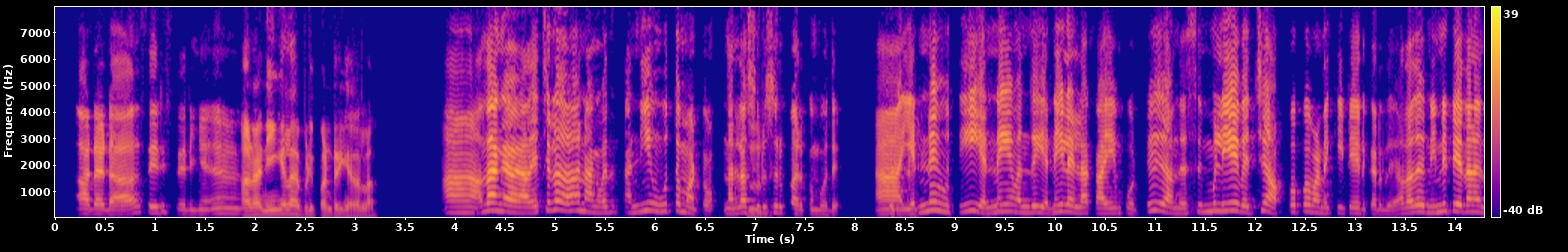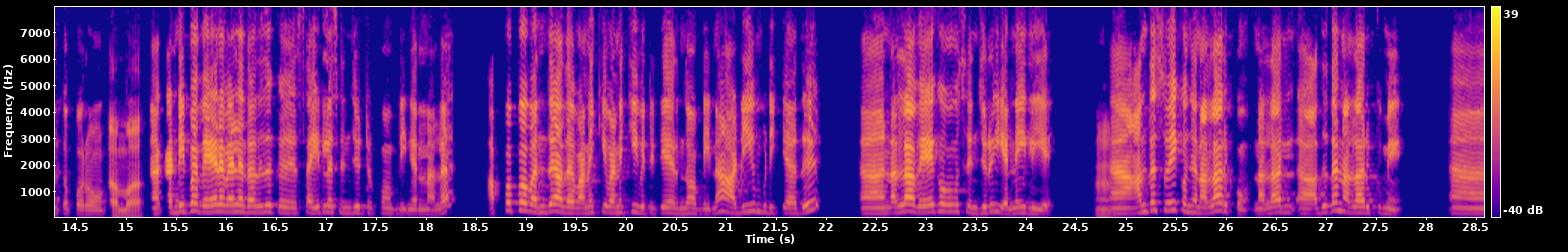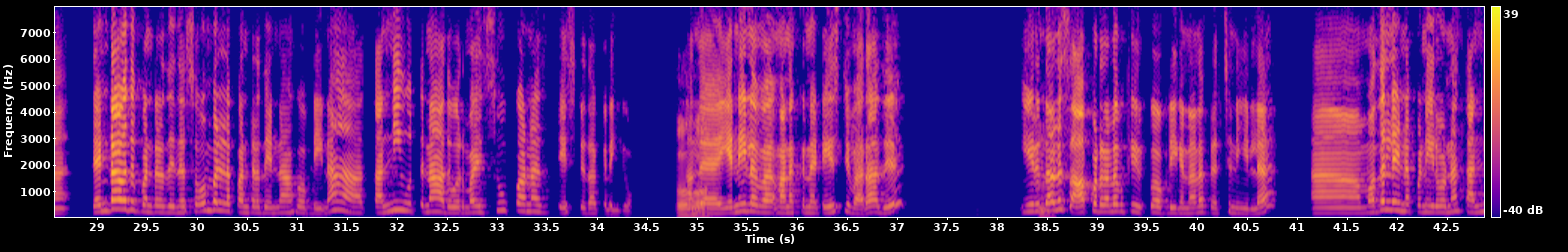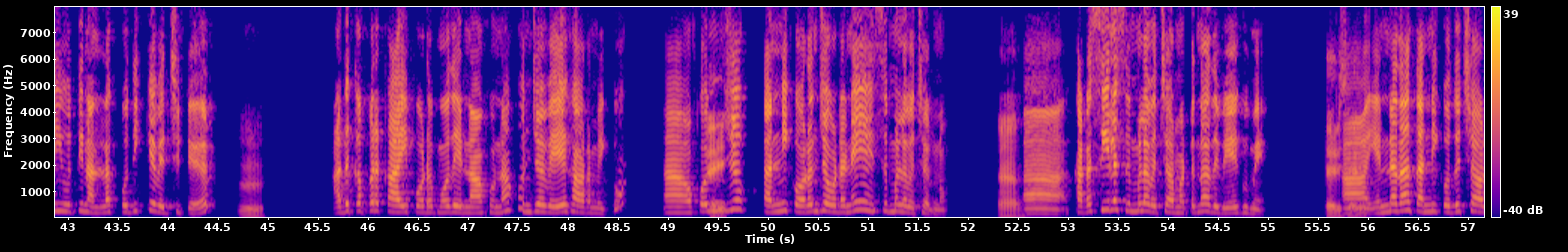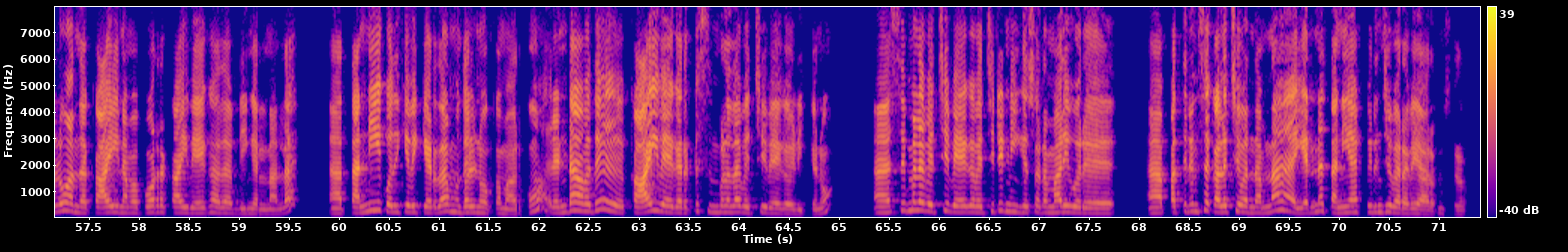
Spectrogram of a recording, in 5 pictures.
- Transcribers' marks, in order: chuckle; chuckle
- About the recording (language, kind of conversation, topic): Tamil, podcast, தூண்டுதல் குறைவாக இருக்கும் நாட்களில் உங்களுக்கு உதவும் உங்கள் வழிமுறை என்ன?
